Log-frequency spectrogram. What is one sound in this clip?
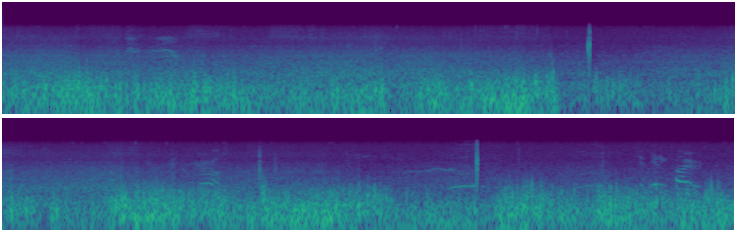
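Waves break on a shore in the distance.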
